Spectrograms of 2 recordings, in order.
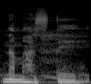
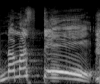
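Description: First: It is said softly and peacefully. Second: It is said loudly and energetically.

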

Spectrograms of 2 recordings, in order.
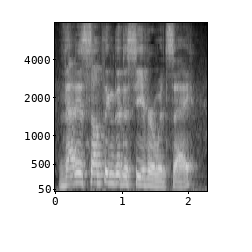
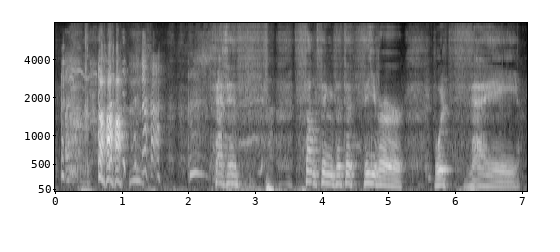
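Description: First: It is said in the speaker's ordinary voice. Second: It is said in a put-on creature voice. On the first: "once in my normal voice" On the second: "then once as the Codal"

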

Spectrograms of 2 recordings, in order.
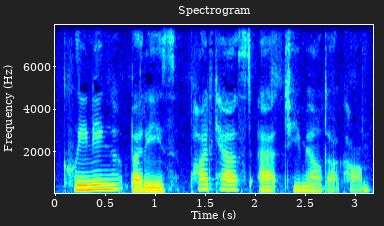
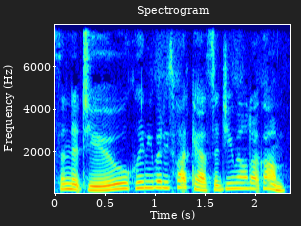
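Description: First: It is said slowly. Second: It is said at normal speed.

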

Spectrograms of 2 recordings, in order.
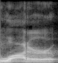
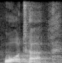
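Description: First: The t is a quick r-like flap. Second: The t is a clear t sound. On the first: "Já o americano é water, quer dizer, o T tem som de R" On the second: "a maioria dos britânicos pronunciam water"

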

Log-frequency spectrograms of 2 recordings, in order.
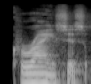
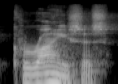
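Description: First: The first vowel is a gliding diphthong. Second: The same.

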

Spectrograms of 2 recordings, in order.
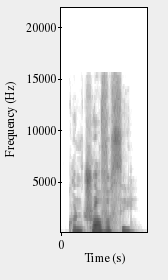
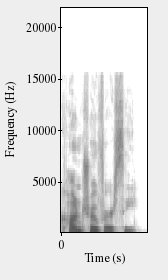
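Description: First: The last part is squeezed into a 'vossy' sound. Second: Every part of the word is said as written. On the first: "The English have turned the last part of the word into vossy" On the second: "We here in Ireland are reading it for what it is"

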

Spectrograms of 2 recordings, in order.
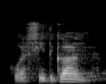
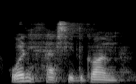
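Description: First: The words are reduced and run together. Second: Every word is pronounced fully and carefully. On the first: "a continuación en versión informal o coloquial" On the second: "primero en estilo formal"

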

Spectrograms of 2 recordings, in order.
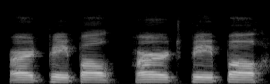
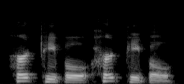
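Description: First: It is said in a 1950s robot voice. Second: It is said in his normal voice.

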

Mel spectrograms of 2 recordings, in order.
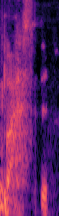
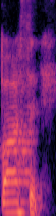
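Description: First: It is said with a Northern English accent. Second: It is said with a Southern English accent.

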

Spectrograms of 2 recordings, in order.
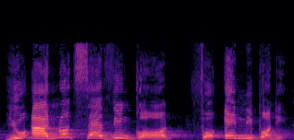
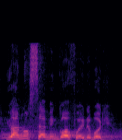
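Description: First: It is said with a raised voice. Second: It is said at a normal volume.

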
